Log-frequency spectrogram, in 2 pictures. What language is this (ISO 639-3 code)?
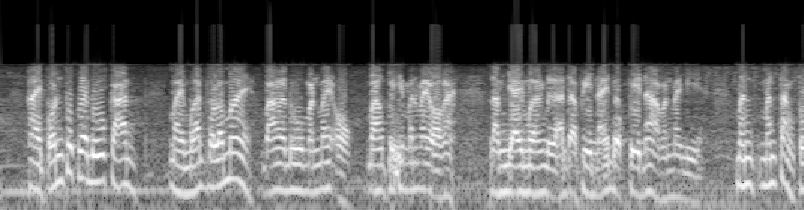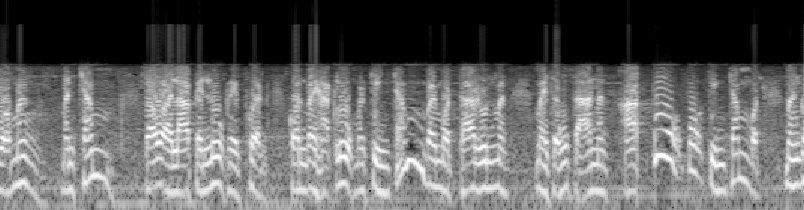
tha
